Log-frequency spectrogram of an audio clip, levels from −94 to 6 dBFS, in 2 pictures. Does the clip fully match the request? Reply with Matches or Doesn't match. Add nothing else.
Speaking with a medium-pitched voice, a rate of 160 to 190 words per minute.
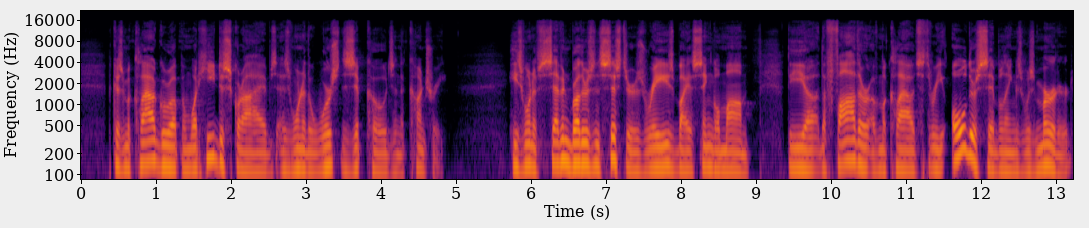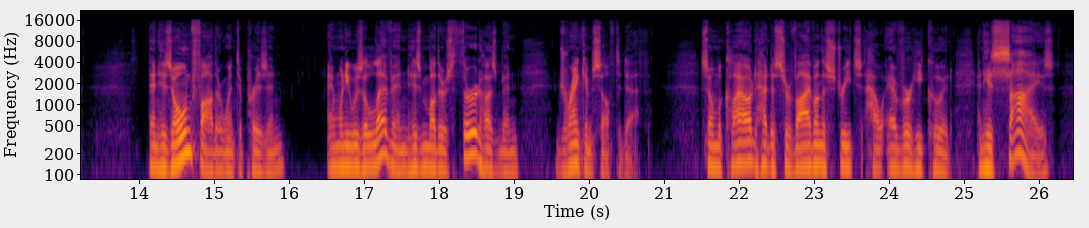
Doesn't match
